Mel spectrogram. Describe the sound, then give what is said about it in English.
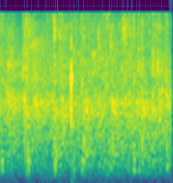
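A crowd claps steadily for the dads in the room on Father's Day, a dense wash of many hands with sharp individual claps popping out, sustained at an even level throughout the short stretch with no voices. “Man, give them a round of applause real quick, all of our dads.”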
